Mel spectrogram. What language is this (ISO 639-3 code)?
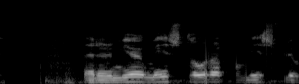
isl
